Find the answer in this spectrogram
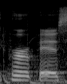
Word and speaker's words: purpose: Of course, if you're speaking with an American accent, you will pronounce the R. You will say purpose.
